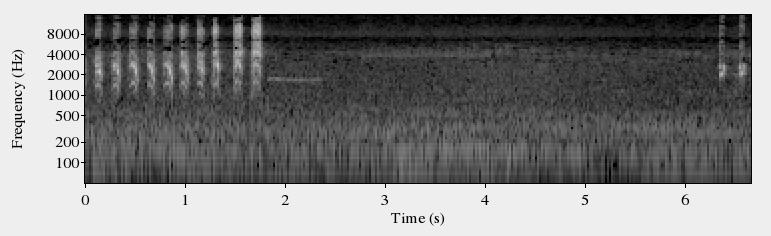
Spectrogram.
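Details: Greater green leafbird singing in the rapid 'jamtrok' style of bursting notes, used as training song for other leafbirds: about nine sharp, bright notes fired in under two seconds, a long quiet gap with faint hiss, then two more notes at the end.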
